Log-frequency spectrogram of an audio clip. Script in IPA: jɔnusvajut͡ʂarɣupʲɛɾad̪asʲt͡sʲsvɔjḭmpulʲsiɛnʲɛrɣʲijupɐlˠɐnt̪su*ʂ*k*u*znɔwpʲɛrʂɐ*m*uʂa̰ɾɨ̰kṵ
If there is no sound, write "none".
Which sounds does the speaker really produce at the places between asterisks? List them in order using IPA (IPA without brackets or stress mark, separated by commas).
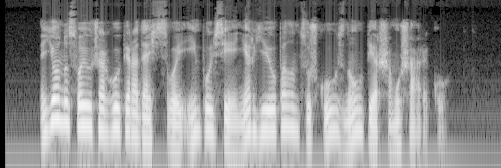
ʂ, u, m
